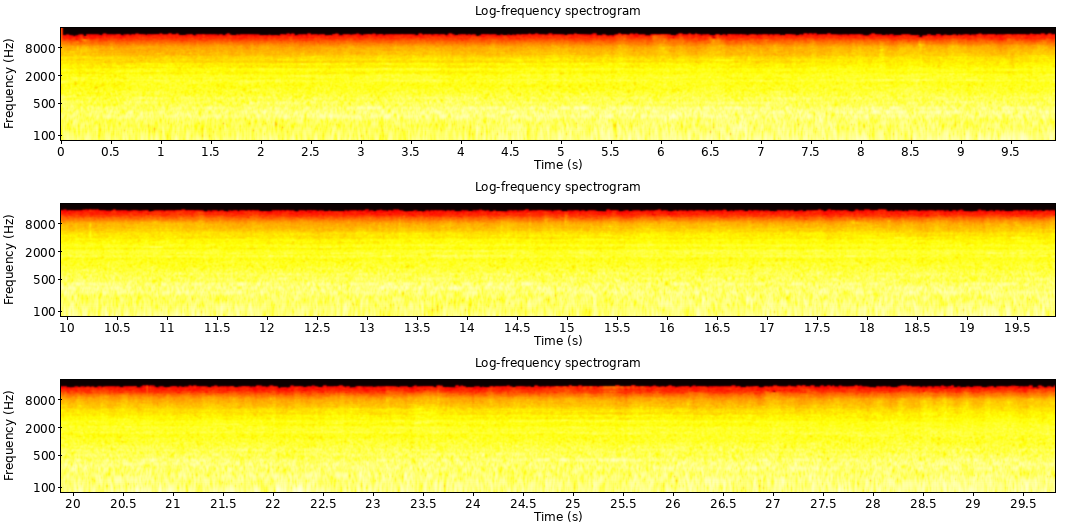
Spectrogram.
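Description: Intermodal freight train of double-stack container well cars and trailer-carrying flatcars rolling past at a steady speed: a steady, unbroken sound of steel wheels running over the rails.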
